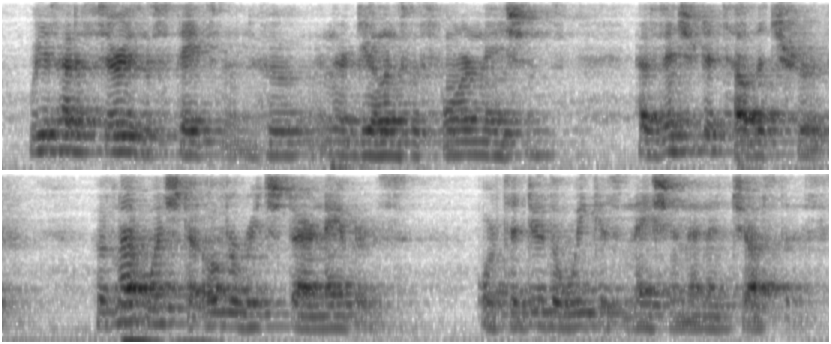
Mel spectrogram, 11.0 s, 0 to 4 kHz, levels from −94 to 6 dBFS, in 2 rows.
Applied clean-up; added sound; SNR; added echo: none; none; none; reverberation time 0.8 s.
